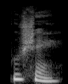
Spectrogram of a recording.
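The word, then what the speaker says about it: Boucher: Officer Bush. She pronounced it the French way, like Busher. It sounded pretty coming from her, even though he knew it meant butcher.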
